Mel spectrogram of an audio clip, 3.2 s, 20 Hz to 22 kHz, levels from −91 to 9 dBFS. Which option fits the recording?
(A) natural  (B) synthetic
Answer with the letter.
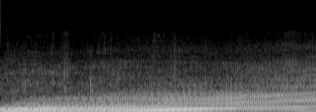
A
